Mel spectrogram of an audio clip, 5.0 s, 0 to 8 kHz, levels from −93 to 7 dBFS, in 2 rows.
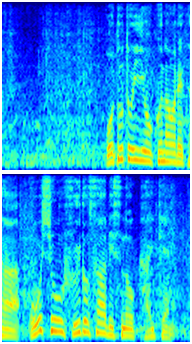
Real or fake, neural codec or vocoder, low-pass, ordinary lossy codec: fake; codec, 16 kHz, 4 kbps, FreqCodec, larger model; none; none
